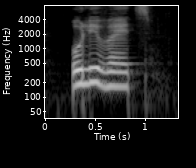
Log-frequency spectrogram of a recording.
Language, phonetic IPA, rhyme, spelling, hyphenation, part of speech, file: Ukrainian, [ɔlʲiˈʋɛt͡sʲ], -ɛt͡sʲ, олівець, олі‧вець, noun, Uk-олівець.ogg
- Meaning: pencil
